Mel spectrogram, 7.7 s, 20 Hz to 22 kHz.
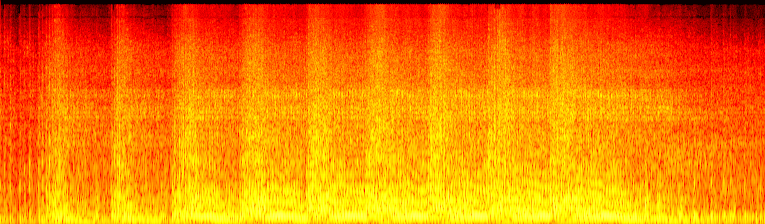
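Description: A Harley-Davidson Sportster 50th Anniversary 1200cc Evolution engine revs repeatedly, a loud, throaty V-twin rumble rising and falling in rhythmic pulses close by.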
